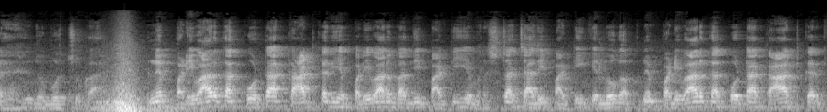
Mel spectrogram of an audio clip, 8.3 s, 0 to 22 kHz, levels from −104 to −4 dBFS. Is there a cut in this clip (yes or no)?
yes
